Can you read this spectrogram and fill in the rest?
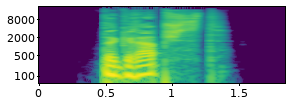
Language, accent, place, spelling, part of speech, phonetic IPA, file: German, Germany, Berlin, begrabschst, verb, [bəˈɡʁapʃst], De-begrabschst.ogg
- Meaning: second-person singular present of begrabschen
